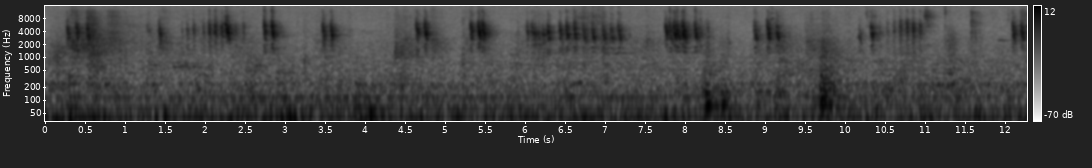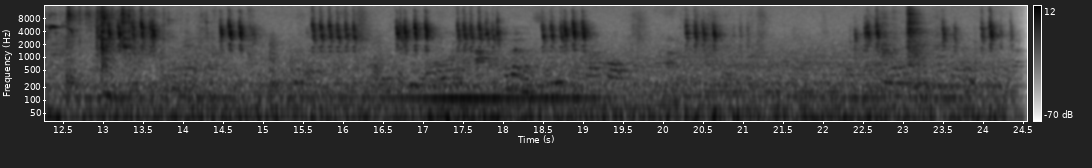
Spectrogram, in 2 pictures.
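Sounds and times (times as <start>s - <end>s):
bird: 0.1s - 21.4s, 22.3s - 24.5s.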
